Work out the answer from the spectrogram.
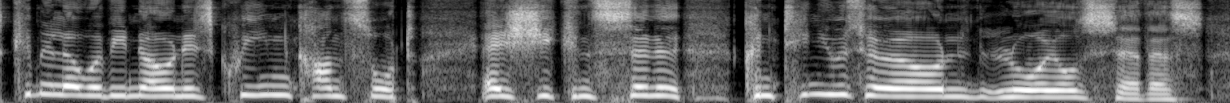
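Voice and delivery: measured, hammed-up high English; the Queen. Host reading the Queen's wish for Camilla, high English accent. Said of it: "You need a high English accent when you're reading the Queen".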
